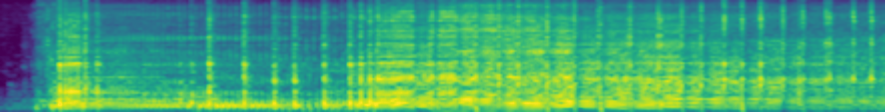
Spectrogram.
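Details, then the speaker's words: Classic two-stroke Sigma motorcycle starts on the first kick. It settles into a ragged, clattery idle with loose metallic rattling over the exhaust, because parts have not yet been tightened. "Ternyata bisa nyala guys. Ini bunyinya agak tidak beres ya, karena ini belum ini guys, belum sempat dikencengin ya."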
